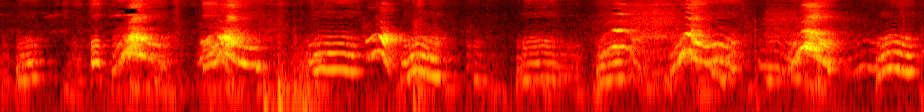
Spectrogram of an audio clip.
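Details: Flat-coated Retriever puppies in a whelping box, several whining together: wavering, arched whimpers repeated about every half second, with some low rustling underneath.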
